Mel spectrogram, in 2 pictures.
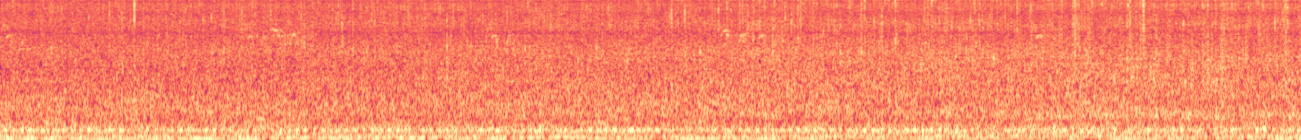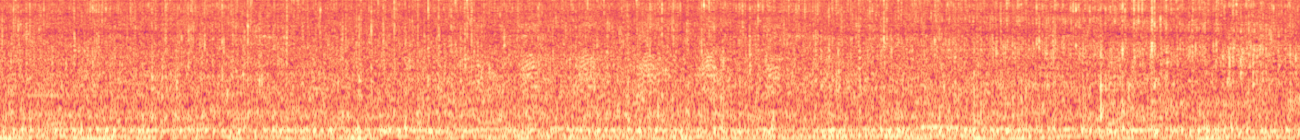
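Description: Mallard ducks quacking over a steady background hiss.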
